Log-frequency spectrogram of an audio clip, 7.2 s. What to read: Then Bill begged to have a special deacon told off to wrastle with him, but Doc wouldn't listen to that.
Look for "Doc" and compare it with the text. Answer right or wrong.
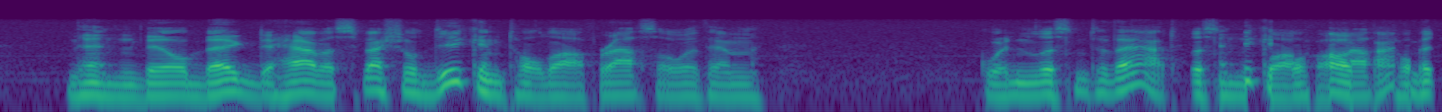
wrong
